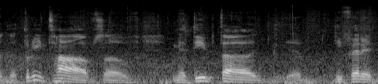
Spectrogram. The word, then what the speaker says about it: תפארת: Under the influence of modern Israeli Hebrew, I'd pronounce that Metibta Tifereth Yerushalayim.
